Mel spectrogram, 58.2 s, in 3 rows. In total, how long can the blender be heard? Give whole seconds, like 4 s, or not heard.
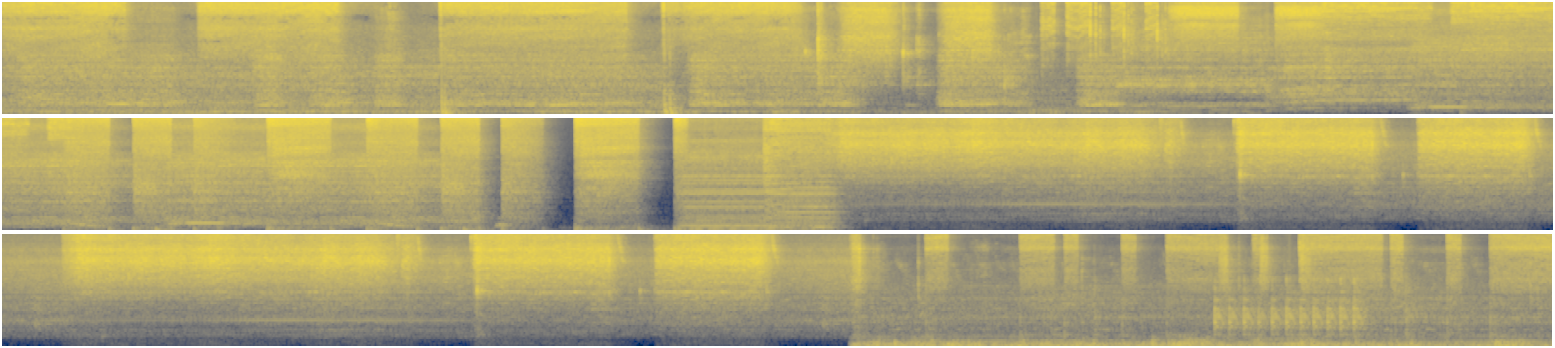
26 s.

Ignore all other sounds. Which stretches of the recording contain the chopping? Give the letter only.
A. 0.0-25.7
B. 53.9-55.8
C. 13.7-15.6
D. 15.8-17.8
B.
